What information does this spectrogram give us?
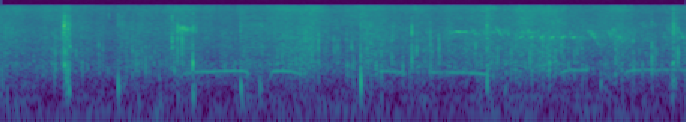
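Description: Footsteps walk through semi-open terrain with scattered oak trees, a steady run of irregular soft crunching steps over rough ground, moderately loud and without talk.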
